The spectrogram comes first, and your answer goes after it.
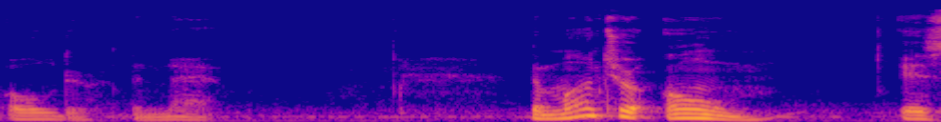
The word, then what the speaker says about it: Om: Think of the word Om as two separate words. You have two letters, O and M, two separate sounds.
